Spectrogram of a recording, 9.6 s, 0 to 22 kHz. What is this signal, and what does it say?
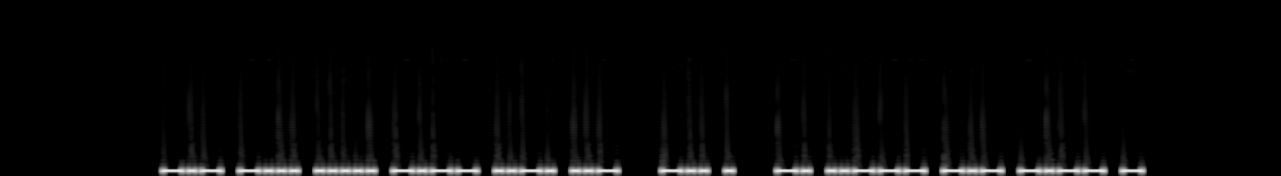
Morse code, heard as a keyed tone, about 25 wpm, 700 Hz. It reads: KB5YFU DE N2KYT
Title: USA Callsign DE Callsign 25wpm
